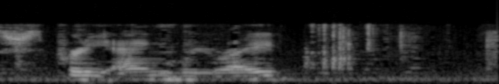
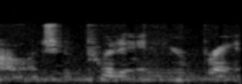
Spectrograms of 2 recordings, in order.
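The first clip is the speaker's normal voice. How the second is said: fast whisper; 3 semitones lower, 7 dB quieter, much faster than usual. Shown as a demonstration. Teacher asking pupils to imagine, fast whisper. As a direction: whisper it quickly to the class.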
